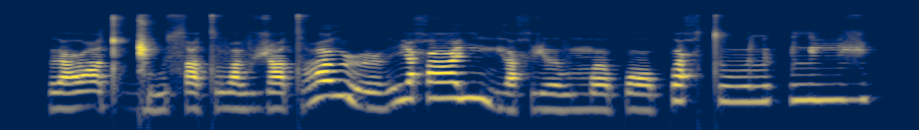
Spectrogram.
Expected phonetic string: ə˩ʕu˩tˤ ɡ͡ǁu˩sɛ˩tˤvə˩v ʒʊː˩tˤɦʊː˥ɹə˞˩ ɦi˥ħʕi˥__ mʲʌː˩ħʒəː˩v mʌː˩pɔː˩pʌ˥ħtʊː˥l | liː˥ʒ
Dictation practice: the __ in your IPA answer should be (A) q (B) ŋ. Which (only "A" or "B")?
B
